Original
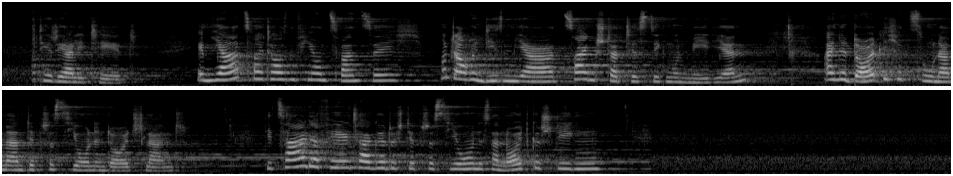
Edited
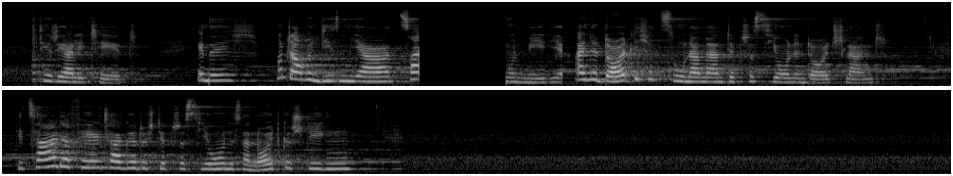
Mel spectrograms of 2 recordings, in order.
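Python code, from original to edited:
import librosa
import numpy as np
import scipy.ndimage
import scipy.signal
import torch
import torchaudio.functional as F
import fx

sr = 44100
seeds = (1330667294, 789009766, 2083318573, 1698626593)

y = fx.edit(x, sr, fx.cut(start_s=2.07, length_s=1.64),
    fx.silence(start_s=5.81, length_s=0.87),
    fx.cut(start_s=7.24, length_s=0.85), tone=tone)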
